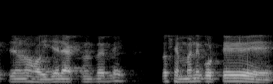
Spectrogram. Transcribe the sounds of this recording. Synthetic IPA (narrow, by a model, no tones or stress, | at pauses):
t̪ed͡ʒɔɽ̃ɔɦɔjd͡ʒaɾeakɾɔt̪aɾle | t̪ɔsemanekoʈe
